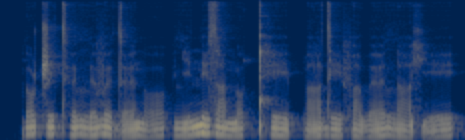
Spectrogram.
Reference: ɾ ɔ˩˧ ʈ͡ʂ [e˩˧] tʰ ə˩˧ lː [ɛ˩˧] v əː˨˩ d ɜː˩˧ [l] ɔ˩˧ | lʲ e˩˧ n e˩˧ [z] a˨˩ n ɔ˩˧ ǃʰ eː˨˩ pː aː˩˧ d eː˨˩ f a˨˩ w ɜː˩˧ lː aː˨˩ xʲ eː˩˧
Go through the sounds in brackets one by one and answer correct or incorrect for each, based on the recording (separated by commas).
correct, incorrect, incorrect, correct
